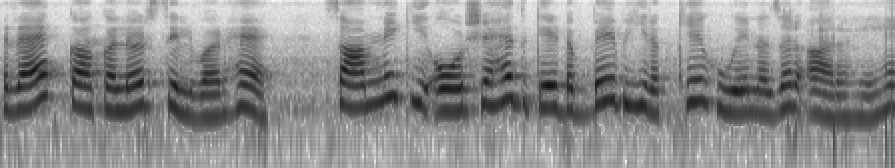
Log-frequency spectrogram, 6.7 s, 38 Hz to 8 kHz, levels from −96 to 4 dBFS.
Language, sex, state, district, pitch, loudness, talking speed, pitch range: Hindi, female, Uttar Pradesh, Shamli, 260 Hz, -16 LUFS, 160 wpm, 230-290 Hz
